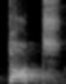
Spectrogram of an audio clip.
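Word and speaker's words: taut: Next হচ্ছে টট, টটও হচ্ছে কিন্তু এক, GH এর কোনো প্রোনাউন্সিয়েশন নেই।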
